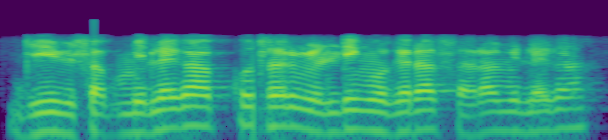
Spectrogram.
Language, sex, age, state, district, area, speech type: Hindi, male, 30-45, Madhya Pradesh, Ujjain, rural, conversation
